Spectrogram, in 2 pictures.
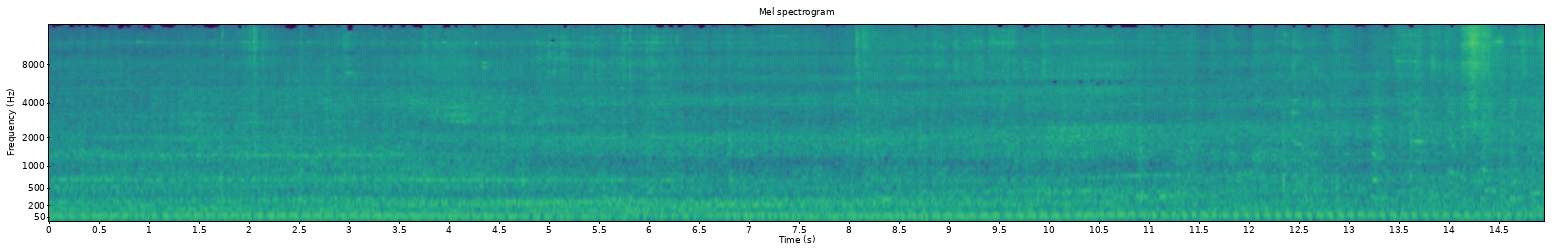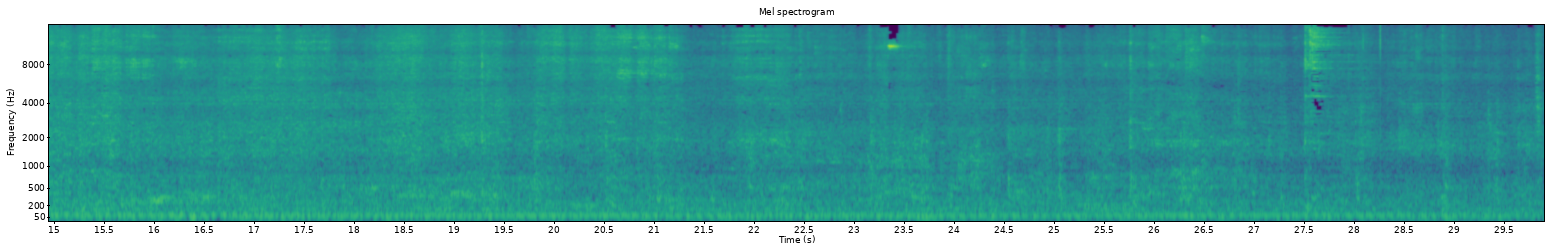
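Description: EMD GP38-2 diesel locomotive, a 16-cylinder EMD 645 engine, running as it passes close by; its engine sound fades over the first several seconds. Then the loaded centerbeam flatcars and boxcars roll steadily past, with occasional wheel clacks over rail joints.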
